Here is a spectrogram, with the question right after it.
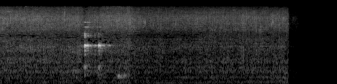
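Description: Tomatoes with salt and red chili are stirred in a frying pan for chicken tikka biryani, a close steady sizzle with a couple of light scrapes of the spoon, cutting off abruptly.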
